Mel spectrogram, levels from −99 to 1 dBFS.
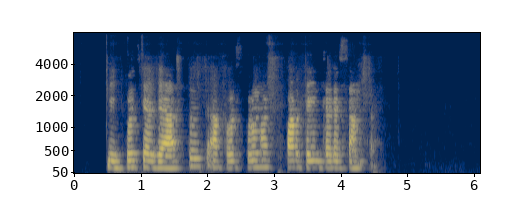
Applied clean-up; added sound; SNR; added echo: neural mask model DeepFilterNet 3.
